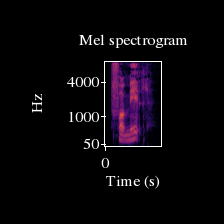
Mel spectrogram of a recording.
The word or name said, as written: formel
